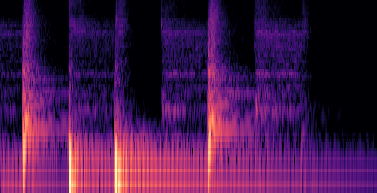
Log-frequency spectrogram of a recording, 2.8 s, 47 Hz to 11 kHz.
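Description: Sparse drum hits from the bar 47 groove of a rock-pop song, with five separate strikes in an uneven rhythm, each a punchy low thump with a splashy decaying ring, close and clear with no talking.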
